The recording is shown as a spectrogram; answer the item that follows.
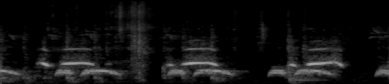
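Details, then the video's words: Cuckoo calling in nature: three bursts of low hooting notes, each a short lower note joined to a longer steadier whistled tone, repeated roughly every second and a half with brief silences between. "Relaxing Cuckoo Bird Sound in Nature"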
